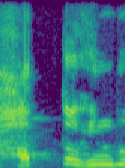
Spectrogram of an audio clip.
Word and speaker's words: হপ্তহিন্দু: জরাতুষ্ট যেখানে প্রফেট সেখানে হপ্ত হিন্দু কথাটা আসে অর্থাৎ সপ্তসিন্ধু ওরা ওরা স কে হ উচ্চারণ করত হপ্তহিন্দু অর্থাৎ সপ্তসিন্ধু তো এটা হচ্ছে ভৌগোলিক জায়গা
